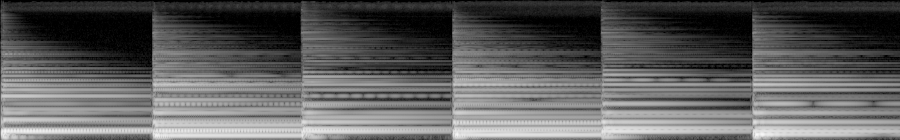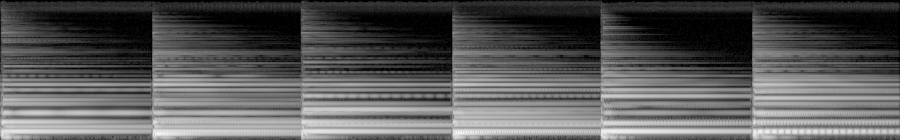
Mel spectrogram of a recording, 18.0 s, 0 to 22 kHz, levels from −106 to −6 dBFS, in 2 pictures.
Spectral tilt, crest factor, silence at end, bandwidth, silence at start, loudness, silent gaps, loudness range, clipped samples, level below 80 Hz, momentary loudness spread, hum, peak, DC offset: -8.5 dB/octave; 16 dB; 0 s; 9.8 kHz; 0 s; -21 LUFS; none; 2 LU; under 0.1%; -58 dBFS; 12 LU; none; -4 dBFS; under 0.1%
